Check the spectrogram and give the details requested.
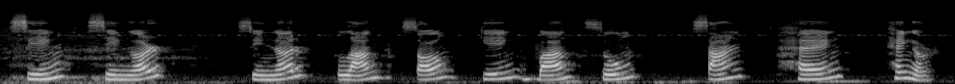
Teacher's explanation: voice velar nasal sound N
